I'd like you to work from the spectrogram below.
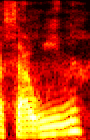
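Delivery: Samhain said "SAH-een" with a nasal ending; Samhain pronounced SAH-een; alternative pronunciation. Shown as a demonstration. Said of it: "which can also be pronounced".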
